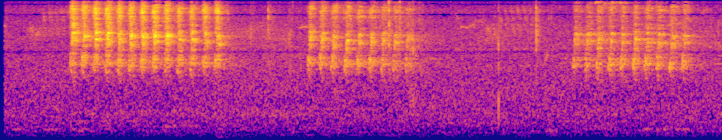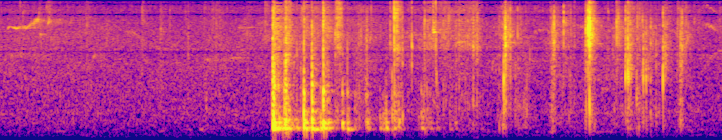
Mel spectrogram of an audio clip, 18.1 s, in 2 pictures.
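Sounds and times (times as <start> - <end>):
songbird trilling: 0.8 - 2.9, 3.8 - 6.0, 7.1 - 9.8.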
